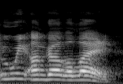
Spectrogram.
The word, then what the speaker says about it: Uiagalelei: They were led by their freshman quarterback, DJ Uiagalelei. Got that pronunciation right this time. DJ Uiagalelei.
